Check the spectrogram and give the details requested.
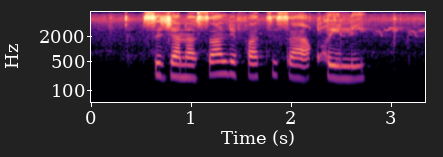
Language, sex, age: Tswana, female, 21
